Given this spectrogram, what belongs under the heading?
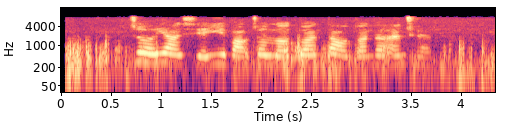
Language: Chinese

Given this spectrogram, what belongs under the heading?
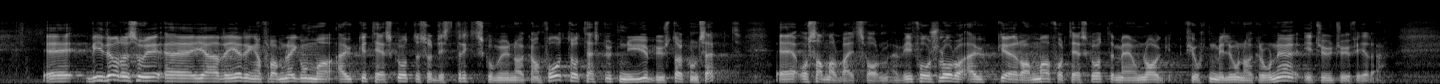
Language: Norwegian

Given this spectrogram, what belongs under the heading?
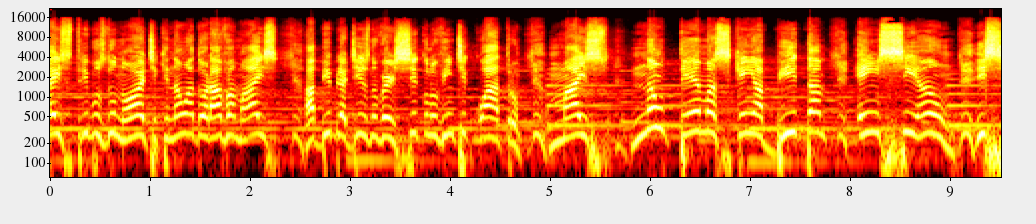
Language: Portuguese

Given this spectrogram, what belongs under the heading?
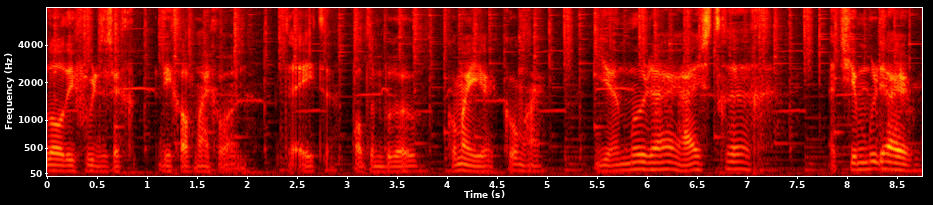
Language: Dutch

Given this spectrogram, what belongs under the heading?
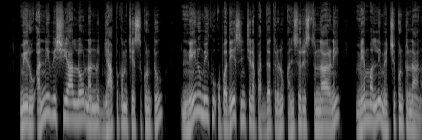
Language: Telugu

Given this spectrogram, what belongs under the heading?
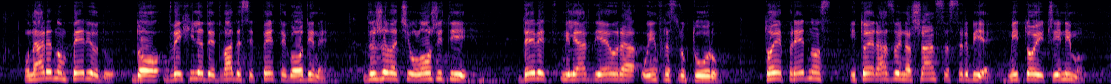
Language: Serbian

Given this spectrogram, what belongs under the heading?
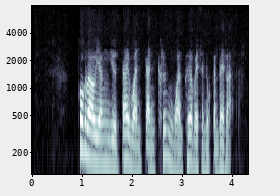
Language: Thai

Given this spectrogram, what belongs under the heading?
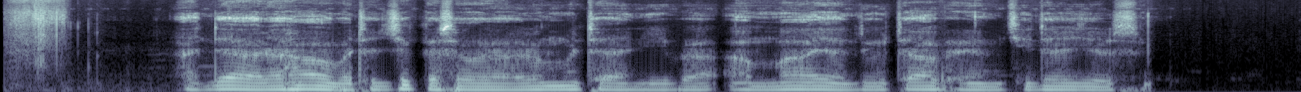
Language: Hausa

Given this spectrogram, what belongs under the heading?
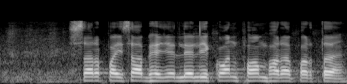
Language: Maithili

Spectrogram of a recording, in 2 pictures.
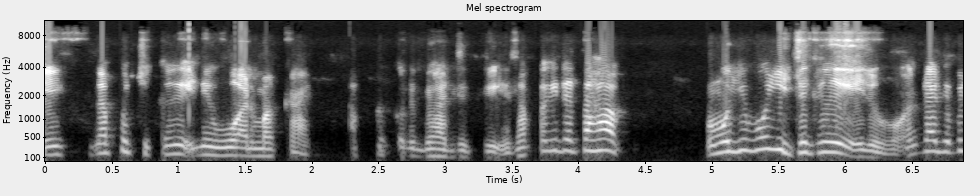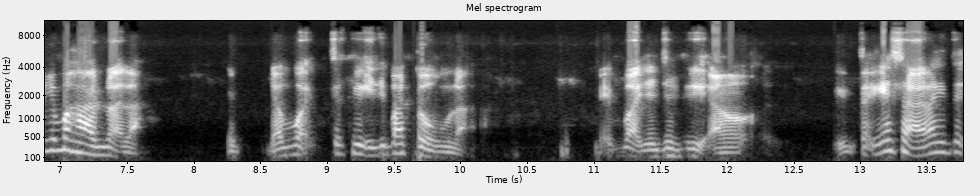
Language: Malay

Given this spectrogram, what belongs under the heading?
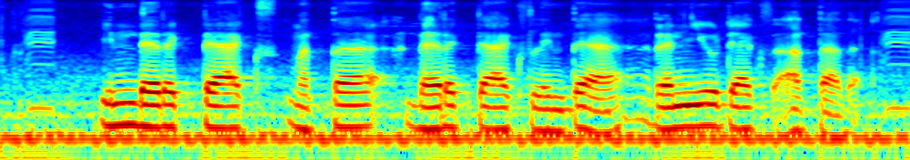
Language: Kannada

